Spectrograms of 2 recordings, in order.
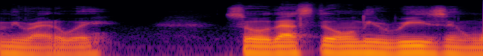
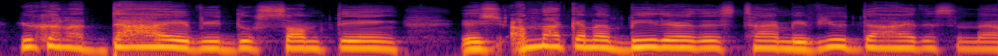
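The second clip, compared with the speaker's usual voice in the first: higher and louder, mock scolding wife; retold angry wife; 8 semitones higher, 3 dB louder than usual. Wife scolding her sick husband, imitated angry scolding. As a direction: scold him like a furious wife. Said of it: "She got so mad".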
